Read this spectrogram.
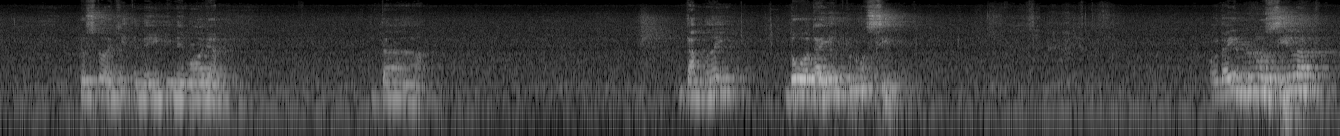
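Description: A middle-aged woman speaks into a microphone in short bursts, calmly, through a loudspeaker.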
